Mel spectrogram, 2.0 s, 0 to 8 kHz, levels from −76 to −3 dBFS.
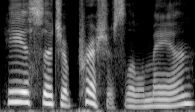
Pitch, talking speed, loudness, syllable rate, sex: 205 Hz, 215 wpm, -17 LUFS, 4.9 syllables/s, female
